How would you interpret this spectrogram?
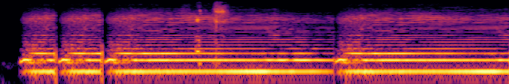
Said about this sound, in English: I don't think that's it. That's not the foghorn. Totally is the foghorn. Nah, I think you had a different one back in the day. No. It's a truck.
